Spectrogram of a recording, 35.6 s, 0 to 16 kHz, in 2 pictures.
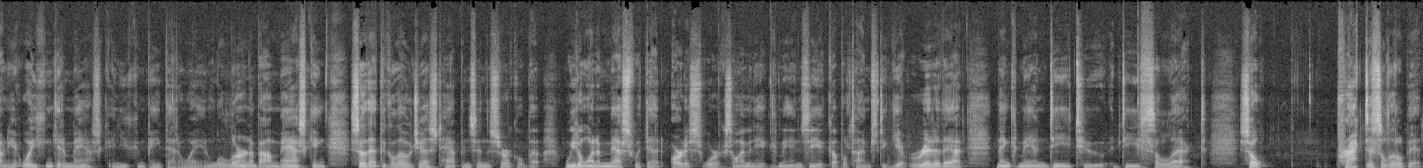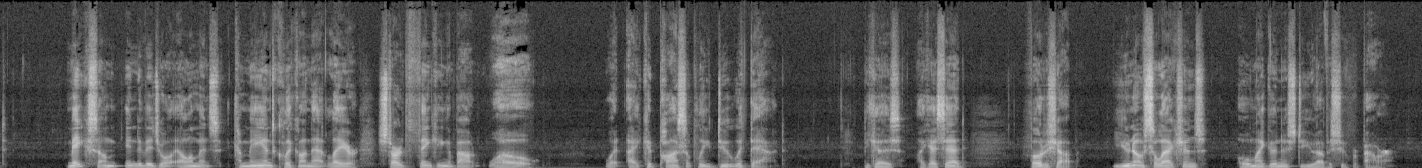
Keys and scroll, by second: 9.0 super+z, 14.2 super+d.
